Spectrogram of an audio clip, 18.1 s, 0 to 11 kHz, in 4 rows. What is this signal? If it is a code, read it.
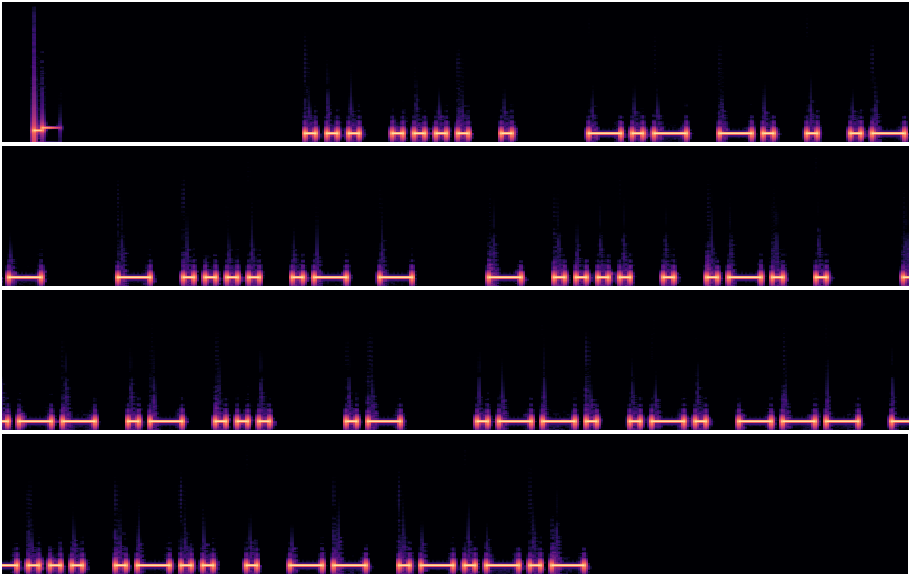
Morse code, heard as a keyed tone, about 21 wpm, 700 Hz. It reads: SHE KNEW THAT THERE WAS A PROBLEM.
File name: practice / 22wpm / Sentences with 4-Word Phrases - 22wpm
